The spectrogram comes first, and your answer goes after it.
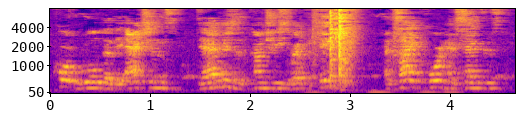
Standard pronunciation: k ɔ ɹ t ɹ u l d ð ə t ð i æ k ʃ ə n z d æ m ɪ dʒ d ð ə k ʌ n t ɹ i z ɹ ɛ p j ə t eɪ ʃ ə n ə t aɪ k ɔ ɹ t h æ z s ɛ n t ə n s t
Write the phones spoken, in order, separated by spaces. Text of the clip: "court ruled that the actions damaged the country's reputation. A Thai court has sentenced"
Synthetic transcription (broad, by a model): k ɔ ɹ t ɹ u l d ð ə t ð i æ k ʃ ə n z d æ m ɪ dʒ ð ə k ʌ n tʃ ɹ i z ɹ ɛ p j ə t eɪ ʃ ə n ə s aɪ k ɔ ɹ t h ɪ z s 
